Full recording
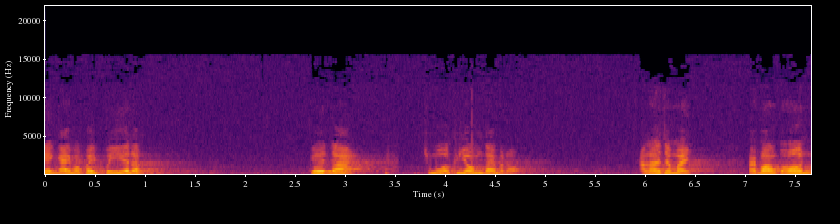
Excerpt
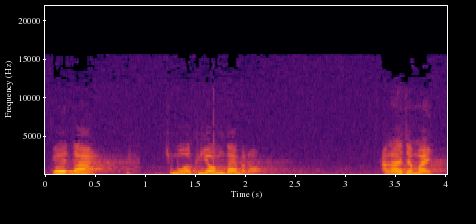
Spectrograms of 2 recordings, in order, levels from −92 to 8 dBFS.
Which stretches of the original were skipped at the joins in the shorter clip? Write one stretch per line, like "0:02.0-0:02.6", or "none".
none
